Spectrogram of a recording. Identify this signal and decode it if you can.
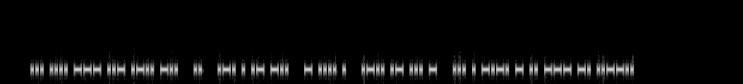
Morse code, heard as a keyed tone, about 50 wpm, 700 Hz. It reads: SHOULD I READ THE LAST SECTION?
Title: Sentences from Top 1000 Words - Review Part 5 - 50wpm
